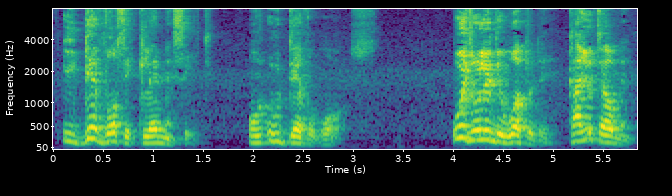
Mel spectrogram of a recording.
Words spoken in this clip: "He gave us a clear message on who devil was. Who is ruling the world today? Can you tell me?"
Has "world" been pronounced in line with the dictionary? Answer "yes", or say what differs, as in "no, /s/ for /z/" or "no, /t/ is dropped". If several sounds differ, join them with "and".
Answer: no, /l/ is dropped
